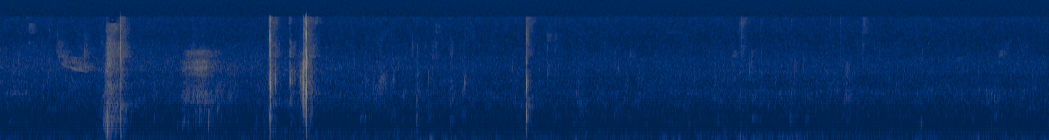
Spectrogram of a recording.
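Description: Near silence, broken by a few brief sharp clicks about one, three and five seconds in, with a couple of soft hissy puffs.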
